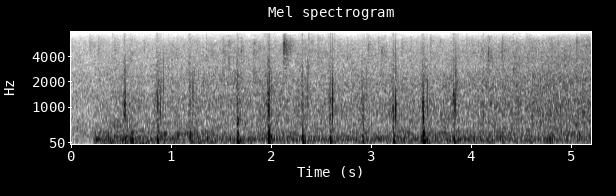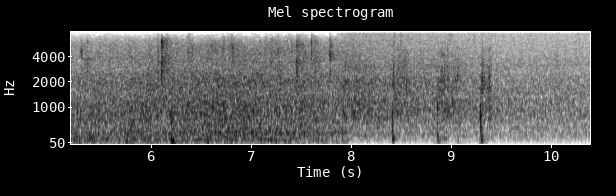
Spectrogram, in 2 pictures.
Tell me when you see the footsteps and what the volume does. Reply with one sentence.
The footsteps can be heard from 0.2 to 9.4 s, getting quieter then louder.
